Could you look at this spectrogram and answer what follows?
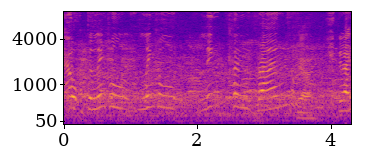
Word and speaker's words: Lincoln: Do they say, oh, the Lincoln brand? Yeah. Did I say it right? That's right. Lincoln brand in China.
